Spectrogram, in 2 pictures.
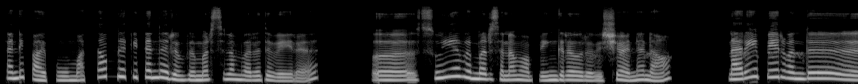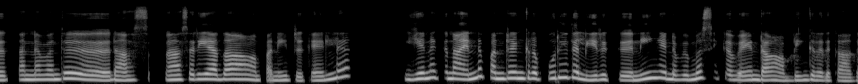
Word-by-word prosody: கண்டிப்பா. 285 Hz, -4 st, 0 dB
இப்போ 185 Hz, -, -10 dB, 0.2 s
மத்தவங்கக்கிட்டேருந்து 330 Hz, -, -1 dB
ர் 220 Hz, -3 st, +2 dB
விமர்சனம் 220 Hz, +3 st, 0 dB
வர்றது 195 Hz, +1 st, -1 dB
வேற. 160 Hz, -2 st, -3 dB, 0.8 s
ஆ, -, -, +2 dB, 0.5 s
சுய 305 Hz, +4 st, +1 dB, 0.2 s
விமர்சனம் 230 Hz, -6 st, +2 dB
அப்பிடிங்கிற 200 Hz, +2 st, -1 dB
ஒரு 185 Hz, -2 st, -1 dB
விஷயம் 195 Hz, +4 st, +1 dB
என்னன்னா, 195 Hz, -2 st, 0 dB, 0.8 s
நிறைய 275 Hz, +9 st, +3 dB
பேர் 335 Hz, 0 st, +2 dB
வந்து 265 Hz, +1 st, +3 dB, 0.6 s
தன்ன 220 Hz, 0 st, 0 dB
வந்து 235 Hz, +4 st, +2 dB, 0.5 s
"நான் 195 Hz, 0 st, -1 dB
ஸ் -, -, -6 dB, 0.2 s
நான் 220 Hz, +1 st, +1 dB
சரியா 240 Hz, +1 st, +3 dB
தான் 235 Hz, -3 st, +1 dB
பண்ணிக்கிட்டு 195 Hz, 0 st, -4 dB
இருக்கேன். 185 Hz, +2 st, -4 dB
இல்ல 265 Hz, +6 st, 0 dB, 0.8 s
எனக்கு 285 Hz, +1 st, 0 dB
நான் 250 Hz, -2 st, +4 dB
என்ன 280 Hz, +6 st, +2 dB
பண்ணுறேங்கிற 280 Hz, 0 st, +3 dB
புரிதல் 295 Hz, -4 st, 0 dB
இருக்கு. 210 Hz, -2 st, -3 dB, 0.2 s
நீங்க 290 Hz, +4 st, +3 dB
என்னை 235 Hz, -2 st, +1 dB
விமர்சிக்க 275 Hz, +2 st, -2 dB
வேண்டாம்" 200 Hz, -1 st, 0 dB
அப்பிடிங்கிறதுக்காக 180 Hz, -3 st, -4 dB
225 Hz, 135 wpm, -25 LUFS, 200-280 Hz, 0.8 s, நான்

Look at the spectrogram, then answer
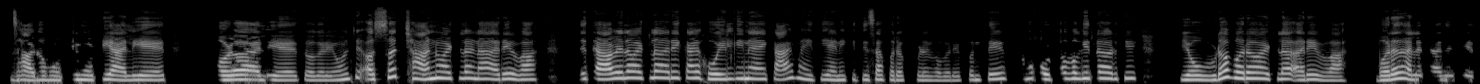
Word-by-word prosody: झाडं 200 Hz, -1 st, 0 dB
मोठी-मोठी 215 Hz, +3 st, -1 dB
आलीये, 205 Hz, 0 st, +1 dB, 0.6 s
फळं 210 Hz, +1 st, +5 dB
आलीयेत 205 Hz, -2 st, 0 dB
वगैरे, 195 Hz, 0 st, -4 dB
म्हणजे 250 Hz, +9 st, -1 dB
असं 275 Hz, +9 st, +1 dB, 0.2 s
छान 260 Hz, +1 st, +4 dB
वाटलं 285 Hz, -1 st, +1 dB
ना, 255 Hz, 0 st, +1 dB
अरे 250 Hz, +2 st, +1 dB
वाह! 225 Hz, 0 st, 0 dB
म्हणजे 240 Hz, +2 st, -12 dB
त्या 245 Hz, -2 st, +5 dB
वेळेला 285 Hz, +2 st, +3 dB
वाटलं, 300 Hz, +1 st, +1 dB
अरे 295 Hz, 0 st, 0 dB
काय 295 Hz, 0 st, +2 dB
होईल 245 Hz, 0 st, +3 dB
की 265 Hz, 0 st, 0 dB
नाही 255 Hz, -2 st, +2 dB
काय 235 Hz, +4 st, -2 dB
माहिती 225 Hz, -5 st, -3 dB
आणि 205 Hz, 0 st, -1 dB
किती 215 Hz, -1 st, -7 dB
सा 220 Hz, +2 st, -1 dB
फरक 200 Hz, -1 st, -5 dB
पडेल 195 Hz, -1 st, -7 dB
वगैरे. 185 Hz, 0 st, -9 dB
पण 210 Hz, 0 st, -4 dB
ते 245 Hz, +2 st, +1 dB
तो 255 Hz, +1 st, -9 dB
फोटो 255 Hz, +2 st, -2 dB
बघितल्यावरती 275 Hz, 0 st, 0 dB, 0.5 s
एवढं 215 Hz, +9 st, +3 dB
बरं 280 Hz, -2 st, +4 dB
वाटलं. 250 Hz, -2 st, +1 dB
अरे 220 Hz, +2 st, 0 dB
वाह! 185 Hz, -2 st, -4 dB, 0.4 s
बरं 230 Hz, +8 st, +4 dB
झालं 230 Hz, -4 st, +1 dB
त्या 200 Hz, -1 st, -7 dB
दिवशी 385 Hz, -, -11 dB
230 Hz, 180 wpm, -23 LUFS, 205-265 Hz, 0.6 s, फळं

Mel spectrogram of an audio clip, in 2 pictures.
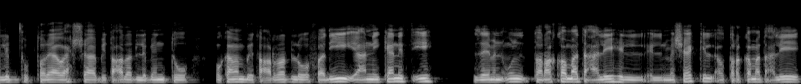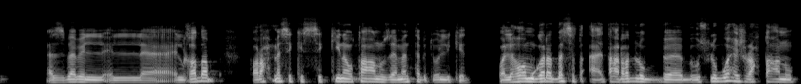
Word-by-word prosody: لابنه 110 Hz, 0 st, -2 dB
بطريقة 110 Hz, +1 st, 0 dB
وِحشة، 110 Hz, 0 st, -1 dB
بيتعرّض 110 Hz, +1 st, -3 dB
لبنته 105 Hz, 0 st, -1 dB, 0.3 s
وكمان 120 Hz, +1 st, +1 dB
بيتعرّض 110 Hz, +1 st, -2 dB
له، 110 Hz, -1 st, +1 dB
فدي 120 Hz, +5 st, +3 dB
يعني 115 Hz, 0 st, +2 dB
كانت 135 Hz, +3 st, +2 dB
إيه، 140 Hz, -1 st, +2 dB, 0.4 s
زي 110 Hz, +1 st, +1 dB
ما 110 Hz, -, +2 dB
نقول 130 Hz, +4 st, +2 dB
تراكمت 120 Hz, +3 st, +2 dB
عليه 120 Hz, +5 st, +1 dB
ال 105 Hz, -2 st, -1 dB
المشاكل 105 Hz, +8 st, -1 dB
أو 105 Hz, -, -6 dB
تراكمت 120 Hz, +2 st, -2 dB
عليه 115 Hz, +2 st, 0 dB, 0.5 s
أسباب 100 Hz, +4 st, -1 dB
ال 105 Hz, -2 st, +2 dB
ال 100 Hz, 0 st, -4 dB, 0.3 s
الغضب، 130 Hz, +9 st, +1 dB, 0.4 s
فراح -, -, 0 dB
ماسِك -, -, 0 dB
السِّكِّينة 140 Hz, -2 st, 0 dB
وطعنه 130 Hz, -1 st, +2 dB
زي 110 Hz, 0 st, 0 dB
ما 120 Hz, -, +4 dB
أنت 125 Hz, -, -3 dB
بتقول 110 Hz, +1 st, -4 dB
لي 110 Hz, -, 0 dB
كده؟ -, -, -7 dB, 0.3 s
والّا 110 Hz, +3 st, +3 dB
هو 140 Hz, +2 st, +5 dB
مُجرّد 135 Hz, -1 st, +5 dB
بس 145 Hz, 0 st, +1 dB
ات -, -, -8 dB
أ 105 Hz, -, 0 dB
اتعرّض 125 Hz, +4 st, +1 dB
له 135 Hz, -, +4 dB
ب 110 Hz, -2 st, -5 dB
بأسلوب 110 Hz, +5 st, 0 dB
وِحش 145 Hz, -5 st, +1 dB
راح 120 Hz, +1 st, 0 dB
طعنه؟ 120 Hz, -2 st, 0 dB
115 Hz, 185 wpm, -22 LUFS, 105-130 Hz, 0.5 s, هو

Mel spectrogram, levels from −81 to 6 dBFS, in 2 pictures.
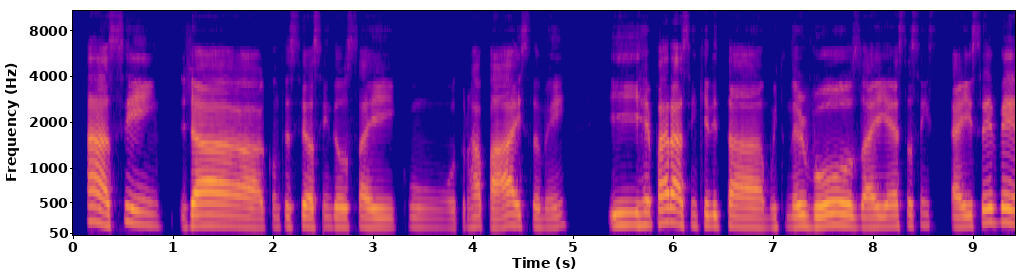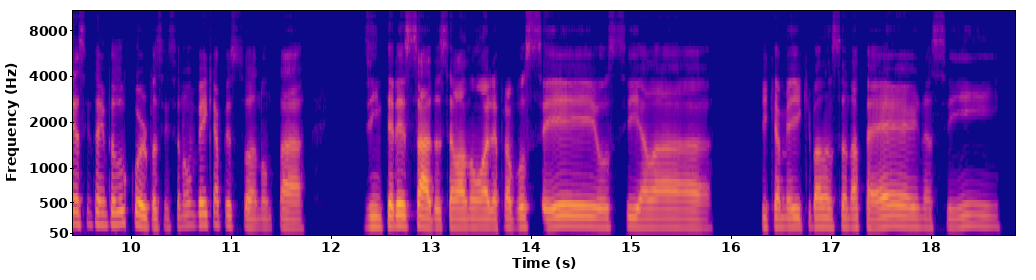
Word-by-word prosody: Ah 210 Hz, -6 st, +5 dB
sim, 175 Hz, -3 st, -3 dB, 0.2 s
já 155 Hz, -2 st, +5 dB
aconteceu, 145 Hz, +2 st, -3 dB
assim, 145 Hz, +1 st, -3 dB
de 145 Hz, -, -3 dB
eu 140 Hz, 0 st, +2 dB
sair 140 Hz, -1 st, -2 dB
com 135 Hz, -2 st, -13 dB
outro 130 Hz, +1 st, -15 dB
rapaz 150 Hz, +2 st, 0 dB
também. 140 Hz, +3 st, -8 dB, 0.4 s
E 175 Hz, +1 st, +1 dB
reparar 195 Hz, +4 st, +4 dB
assim 165 Hz, -2 st, -3 dB
que 160 Hz, -, -4 dB
ele 160 Hz, 0 st, 0 dB
tá 145 Hz, -3 st, 0 dB
muito 140 Hz, +2 st, -13 dB
nervoso, 155 Hz, +1 st, +4 dB
aí 145 Hz, +1 st, +1 dB
essa 155 Hz, +1 st, -2 dB
sens 165 Hz, 0 st, -15 dB, 0.2 s
aí 145 Hz, +1 st, 0 dB
você 200 Hz, +7 st, +1 dB
vê 210 Hz, -2 st, +4 dB
assim 180 Hz, 0 st, -5 dB
também 175 Hz, -1 st, -3 dB
pelo 180 Hz, +2 st, -2 dB
corpo 155 Hz, -8 st, +1 dB
assim, 135 Hz, +1 st, -11 dB
você 140 Hz, +2 st, -14 dB
não 160 Hz, +2 st, -9 dB
vê 165 Hz, 0 st, +1 dB
que 170 Hz, -, -10 dB
a -, -, -3 dB
pessoa 150 Hz, -4 st, -5 dB
não 130 Hz, 0 st, -12 dB
tá 125 Hz, -2 st, -3 dB, 0.6 s
desinteressada, 150 Hz, -1 st, +3 dB
se 135 Hz, +1 st, -4 dB
ela 135 Hz, 0 st, +3 dB
não 135 Hz, -, -2 dB
olha 130 Hz, -1 st, 0 dB
para 140 Hz, -, -2 dB
você 145 Hz, +2 st, 0 dB
ou 135 Hz, 0 st, -2 dB
se 140 Hz, +1 st, -6 dB
ela 135 Hz, -2 st, -3 dB, 0.5 s
fica 140 Hz, 0 st, -4 dB
meio 140 Hz, 0 st, -2 dB
que 150 Hz, -, -18 dB
balançando 140 Hz, 0 st, -2 dB
a 140 Hz, -, -3 dB
perna 140 Hz, +1 st, -1 dB
assim. 150 Hz, +3 st, -11 dB
145 Hz, 180 wpm, -22 LUFS, 135-160 Hz, 0.6 s, Ah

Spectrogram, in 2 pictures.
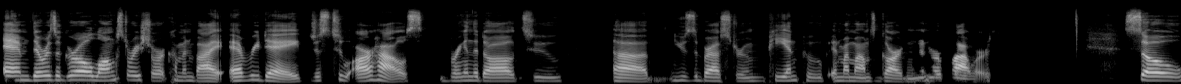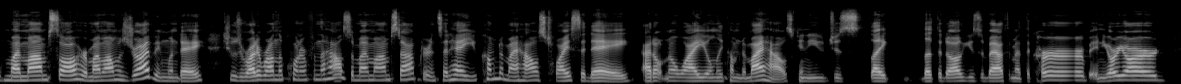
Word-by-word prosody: And 195 Hz, 0 st, +2 dB
there 195 Hz, 0 st, +3 dB
was 205 Hz, 0 st, +2 dB
a 200 Hz, -, -2 dB
girl, 205 Hz, +1 st, +4 dB
long 185 Hz, +2 st, +2 dB
story 205 Hz, -2 st, -2 dB
short, 165 Hz, -5 st, -3 dB
coming 180 Hz, -3 st, -12 dB
by 150 Hz, -1 st, +4 dB
every 185 Hz, +5 st, +1 dB
day 145 Hz, -7 st, +3 dB
just 175 Hz, +1 st, 0 dB
to -, -, -6 dB
our -, -, +5 dB
house, -, -, +3 dB, 0.2 s
bringing 170 Hz, +4 st, -7 dB
the 180 Hz, -, -4 dB
dog 155 Hz, -2 st, +1 dB
to, 160 Hz, -1 st, -14 dB, 0.5 s
uh, 145 Hz, -4 st, +3 dB, 0.2 s
use 185 Hz, -1 st, -4 dB
the 185 Hz, -, -6 dB
b 180 Hz, -1 st, -3 dB
restroom, 160 Hz, 0 st, -3 dB
pee 180 Hz, -1 st, -3 dB
and 190 Hz, +2 st, -5 dB
poop 155 Hz, -3 st, -16 dB
in 170 Hz, -, -7 dB
my 170 Hz, -, -2 dB
mom's 155 Hz, -1 st, -3 dB
garden 140 Hz, -3 st, -2 dB
and -, -, -10 dB
her 160 Hz, 0 st, -5 dB
flowers. -, -, +3 dB, 1.3 s
So, 180 Hz, -2 st, +6 dB
my 190 Hz, -2 st, +1 dB
mom 200 Hz, +2 st, +3 dB
saw 215 Hz, -1 st, +3 dB
her, 210 Hz, -5 st, -4 dB
my 175 Hz, -1 st, -1 dB
mom 195 Hz, +3 st, -1 dB
was 210 Hz, -, -8 dB
driving 220 Hz, -, +2 dB
one 160 Hz, -, -10 dB
day. 155 Hz, +5 st, -1 dB, 0.2 s
She -, -, -11 dB
was 190 Hz, -3 st, -9 dB
right 180 Hz, +2 st, +3 dB
around 210 Hz, 0 st, -1 dB
the 215 Hz, -, -9 dB
corner 215 Hz, -2 st, -9 dB
from 225 Hz, 0 st, -18 dB
the 230 Hz, -, -7 dB
house, 275 Hz, +2 st, -3 dB
and 205 Hz, -, -12 dB
my 195 Hz, -, -1 dB
mom 200 Hz, +1 st, -4 dB
stopped 230 Hz, +2 st, -1 dB
her -, -, -9 dB
and 190 Hz, -, -11 dB
said, 200 Hz, -2 st, -4 dB
"Hey, 220 Hz, -2 st, +1 dB
you 195 Hz, 0 st, -10 dB
come 240 Hz, +2 st, -8 dB
to 260 Hz, -, -9 dB
my 185 Hz, -4 st, -1 dB
house 190 Hz, +1 st, -1 dB
twice 175 Hz, +2 st, -2 dB
a -, -, -6 dB
day, 150 Hz, -1 st, +1 dB
I 165 Hz, -, +2 dB
don't 170 Hz, -, -5 dB
know 170 Hz, -1 st, -7 dB
why 160 Hz, -1 st, +1 dB
you 165 Hz, +1 st, -2 dB
only 165 Hz, 0 st, -10 dB
come 165 Hz, -2 st, -12 dB
to 145 Hz, -, -12 dB
my 180 Hz, +4 st, +5 dB
house 210 Hz, -, -3 dB
can 150 Hz, -, -12 dB
you 155 Hz, +1 st, -10 dB
just, 150 Hz, -1 st, -1 dB
like, 150 Hz, -1 st, 0 dB, 0.3 s
let 155 Hz, 0 st, -3 dB
the 170 Hz, -, -10 dB
dog 160 Hz, +2 st, -1 dB
use 165 Hz, -1 st, -11 dB
the 160 Hz, -, -16 dB
bathroom 155 Hz, -1 st, +1 dB
at 145 Hz, -, -10 dB
the -, -, -14 dB
curb, 200 Hz, -1 st, 0 dB
in 150 Hz, -, -9 dB
your 180 Hz, +5 st, +1 dB
yard, 205 Hz, -1 st, +3 dB
180 Hz, 245 wpm, -25 LUFS, 160-200 Hz, 1.3 s, So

